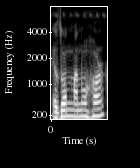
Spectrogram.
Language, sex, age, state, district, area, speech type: Assamese, male, 30-45, Assam, Majuli, urban, spontaneous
